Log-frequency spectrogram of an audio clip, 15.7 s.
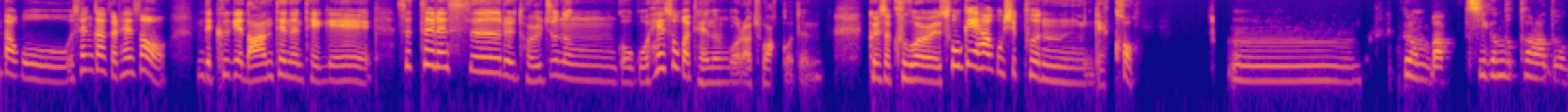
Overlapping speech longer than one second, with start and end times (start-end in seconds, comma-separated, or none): none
